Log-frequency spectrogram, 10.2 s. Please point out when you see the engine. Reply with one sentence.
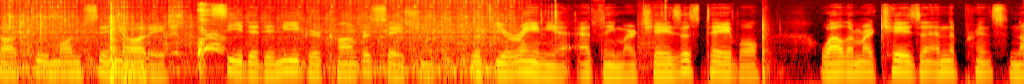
The engine can be heard from 0.0 to 5.4 s.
